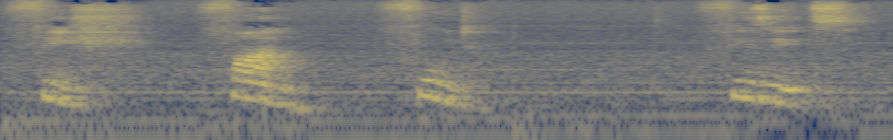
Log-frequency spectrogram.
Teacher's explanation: It is produced with the upper teeth and the lower lip. It is a voiceless, labiodental, fricative sound. It can be realized at the initial, middle, and final positions of English words.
